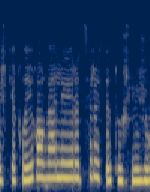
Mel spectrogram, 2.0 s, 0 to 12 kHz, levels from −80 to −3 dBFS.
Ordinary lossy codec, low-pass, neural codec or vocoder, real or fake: MP3, 64 kbps; 9.9 kHz; none; real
